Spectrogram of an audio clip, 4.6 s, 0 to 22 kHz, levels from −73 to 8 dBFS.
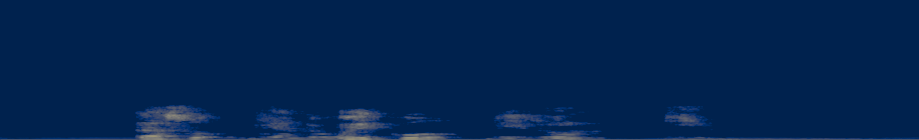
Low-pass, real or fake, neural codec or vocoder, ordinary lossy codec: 5.4 kHz; real; none; AAC, 24 kbps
